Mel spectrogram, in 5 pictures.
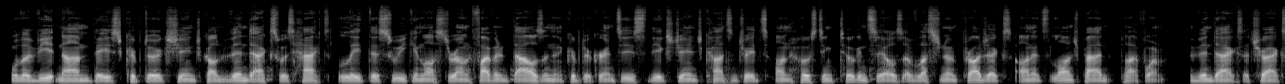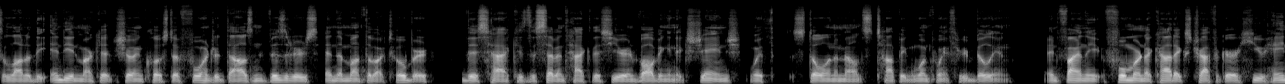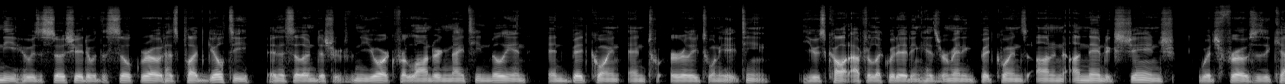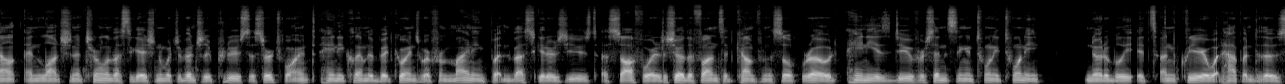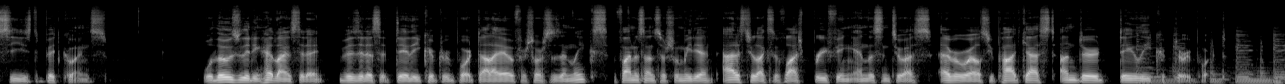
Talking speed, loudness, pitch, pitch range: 190 wpm, -22 LUFS, 85 Hz, 85-90 Hz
